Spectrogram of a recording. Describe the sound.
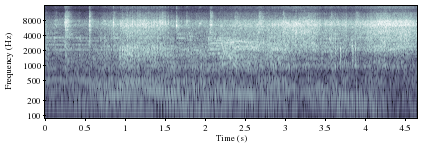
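A car driven fast, its engine roaring steadily and loudly from start to finish with no talk over it.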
